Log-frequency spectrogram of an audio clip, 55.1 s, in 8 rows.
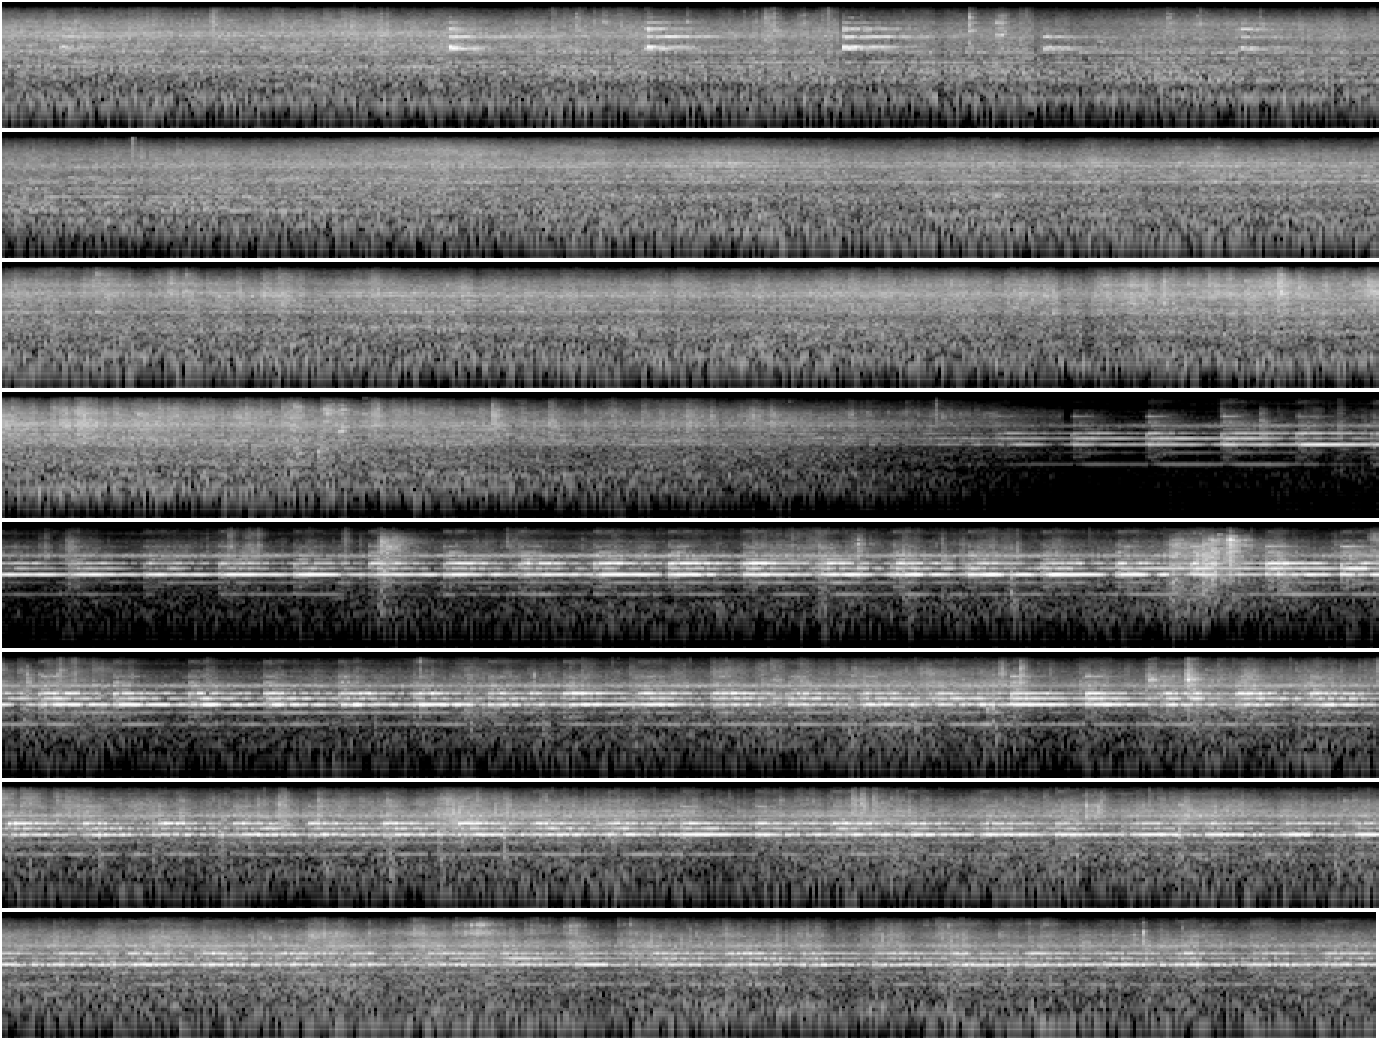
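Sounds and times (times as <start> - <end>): diesel locomotives working: 0.0 - 55.0
train wheels clacking over rail joints: 0.2 - 6.6, 14.2 - 25.0, 31.0 - 35.1, 36.3 - 55.0.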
